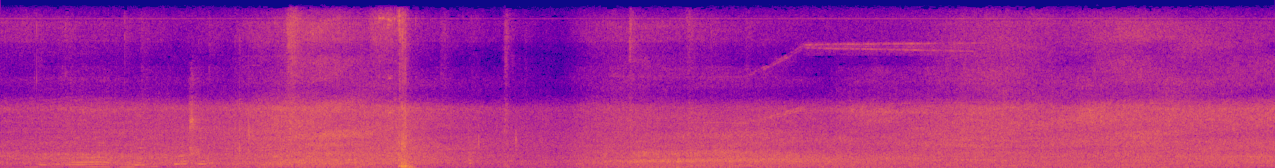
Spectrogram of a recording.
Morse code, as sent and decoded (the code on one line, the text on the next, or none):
none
